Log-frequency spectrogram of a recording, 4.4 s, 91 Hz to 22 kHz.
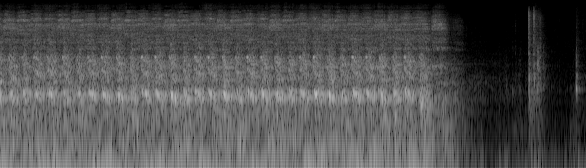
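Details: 1986 Honda Goldwing GL1200: starter cranks evenly about three seconds without catching, then a couple of sharp pops. No spark on some cylinders; backfires.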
